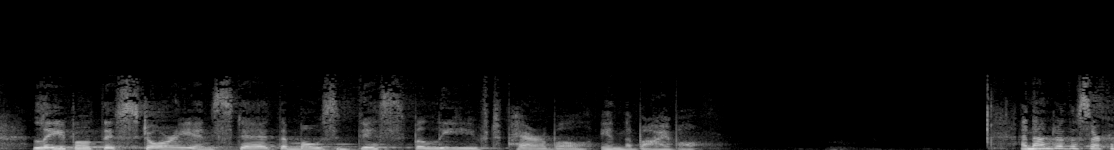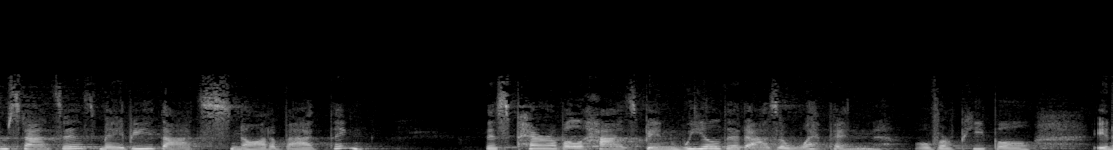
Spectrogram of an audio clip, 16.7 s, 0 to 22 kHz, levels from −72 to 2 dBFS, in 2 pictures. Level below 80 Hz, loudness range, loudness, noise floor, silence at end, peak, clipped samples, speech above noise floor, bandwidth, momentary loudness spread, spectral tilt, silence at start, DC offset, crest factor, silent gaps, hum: -64 dBFS; 6 LU; -22 LUFS; -66 dBFS; 0 s; -4 dBFS; under 0.1%; 45 dB; 11.5 kHz; 9 LU; -5 dB/octave; 0 s; under 0.1%; 18 dB; none; none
